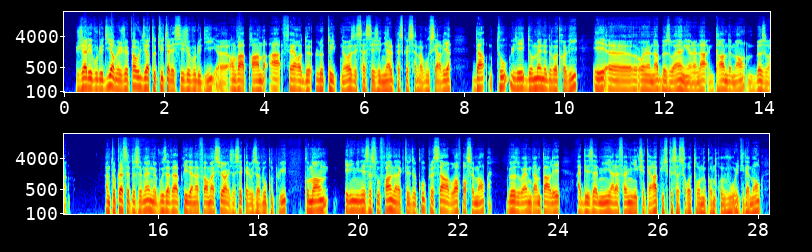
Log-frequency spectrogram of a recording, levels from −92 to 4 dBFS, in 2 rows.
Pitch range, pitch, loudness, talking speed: 100-115 Hz, 105 Hz, -16 LUFS, 225 wpm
